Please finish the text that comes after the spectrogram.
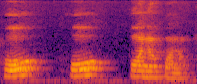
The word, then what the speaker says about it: Ho'oponopono: इसको कई लोग तो प्रोनाउंस ही नहीं कर पाते, इसका एग्जैक्ट प्रोनाउंसिएशन ऐसे होता है हो ओ पोनोपोनो, हो ओपनोपोनो।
